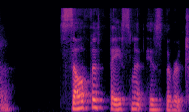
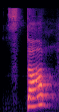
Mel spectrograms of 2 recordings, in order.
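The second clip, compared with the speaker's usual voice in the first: a short, high, loud "Stop"; sharp stop; 9 semitones higher, 8 dB louder than usual. Retold or imitated. Wife cutting off Hadayat with a loud high "Stop". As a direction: cut them off with a loud "Stop". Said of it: "Aziza was like".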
